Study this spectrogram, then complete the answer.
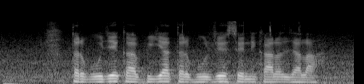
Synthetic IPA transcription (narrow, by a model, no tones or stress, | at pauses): t̪əɾbuːd͡ʒekabijat̪əɾbuːd͡ʒesenɪkaːləld͡ʒaːlaː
